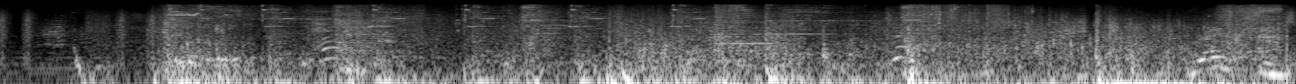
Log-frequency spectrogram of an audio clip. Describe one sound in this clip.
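Fantasy battle sound effects zap, clash and boom rapidly.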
